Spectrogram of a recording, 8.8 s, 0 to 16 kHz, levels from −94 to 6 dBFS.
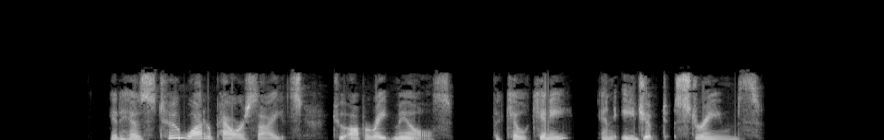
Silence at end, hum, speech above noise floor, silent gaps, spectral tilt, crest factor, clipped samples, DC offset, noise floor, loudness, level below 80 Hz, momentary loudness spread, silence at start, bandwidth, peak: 1.25 s; none; over 70 dB; 4.54-4.92 s, 5.75-5.97 s; -3.5 dB/octave; 20 dB; under 0.1%; under 0.1%; under -90 dBFS; -19 LUFS; -52 dBFS; 15 LU; 1.1 s; 8 kHz; -2 dBFS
